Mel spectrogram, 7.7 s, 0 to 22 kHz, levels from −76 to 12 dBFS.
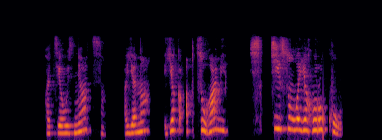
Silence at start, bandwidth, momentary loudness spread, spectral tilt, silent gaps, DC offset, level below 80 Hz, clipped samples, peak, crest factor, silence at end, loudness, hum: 0.95 s; 7.8 kHz; 15 LU; -4.5 dB/octave; 2.14-2.47 s, 3.03-3.28 s, 4.62-4.99 s, 5.29-5.40 s; under 0.1%; -62 dBFS; under 0.1%; -2 dBFS; 18 dB; 0.85 s; -18 LUFS; none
